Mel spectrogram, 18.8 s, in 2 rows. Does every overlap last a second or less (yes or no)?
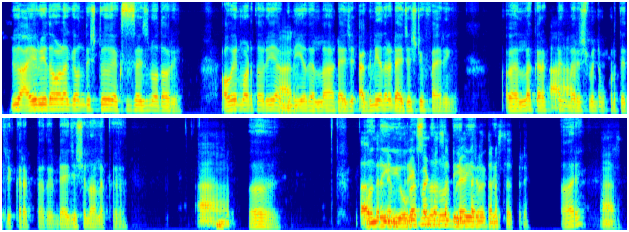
no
